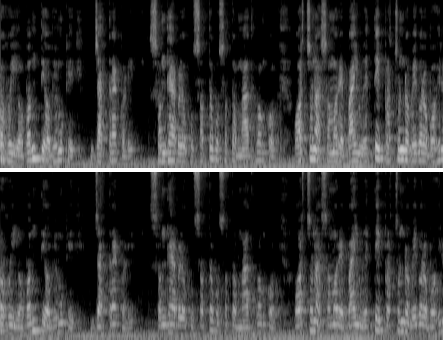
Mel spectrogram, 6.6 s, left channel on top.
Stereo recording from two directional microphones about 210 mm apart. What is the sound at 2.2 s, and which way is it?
Speech, 40° left (ahead or behind).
